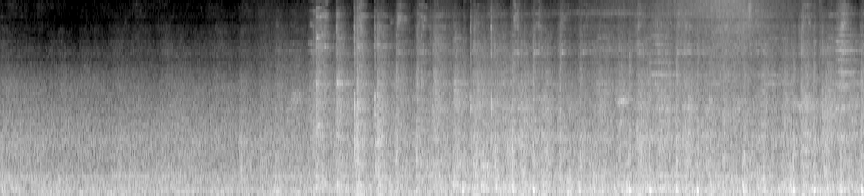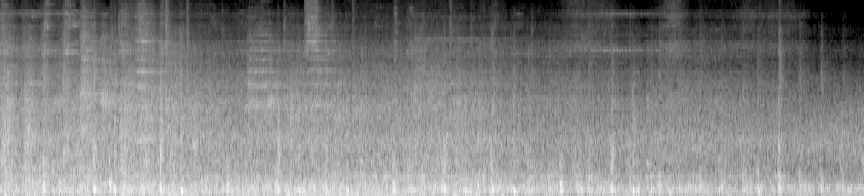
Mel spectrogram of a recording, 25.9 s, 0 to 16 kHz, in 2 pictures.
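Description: Two coupled ScotRail Class 334 Juniper electric multiple units running through the station, their wheels clicking rhythmically over the rail joints. The clicking grows louder from about four seconds in and eases off over the last few seconds as the train moves away.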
